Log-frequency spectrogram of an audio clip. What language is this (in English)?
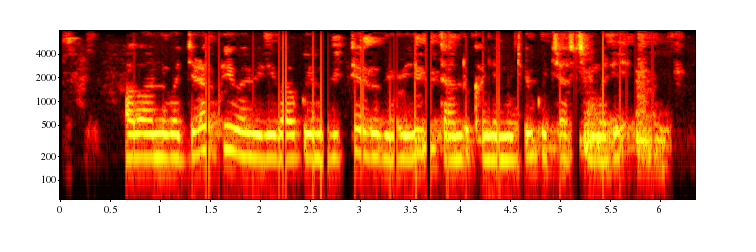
Kinyarwanda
